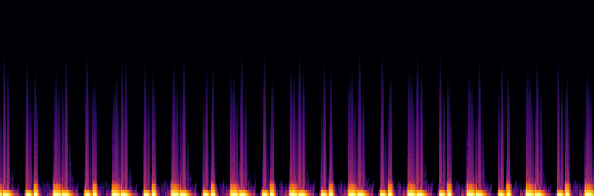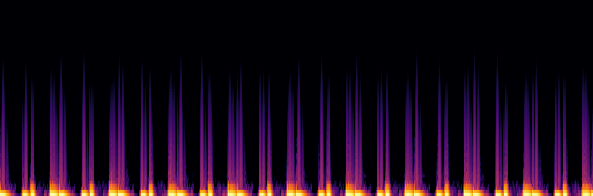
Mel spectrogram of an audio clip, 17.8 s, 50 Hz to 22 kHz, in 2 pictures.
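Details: Heart-failure lecture recording: normal S1 and S2 first, then S3 and S4 are introduced, giving a summation gallop.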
